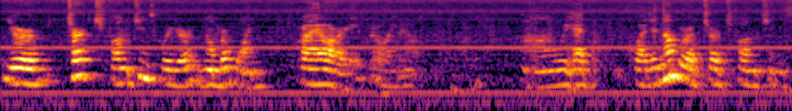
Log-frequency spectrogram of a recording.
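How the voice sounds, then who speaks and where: A woman in her nineties, recalling her childhood in a slow, plainspoken oral history interview. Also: lowish voice, mellow. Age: 90s. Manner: unhurried, plainspoken storytelling with pauses and fillers. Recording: echoey room, distant mic, faint mains hum.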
